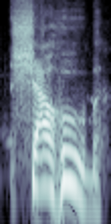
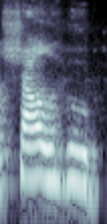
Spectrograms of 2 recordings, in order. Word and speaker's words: Shalhoub: Shahoob. There's an L. Shalhoub.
